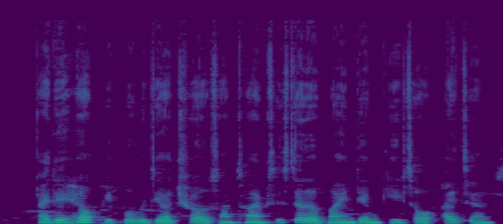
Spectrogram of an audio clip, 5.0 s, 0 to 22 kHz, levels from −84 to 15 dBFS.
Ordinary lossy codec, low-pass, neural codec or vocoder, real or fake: none; none; none; real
